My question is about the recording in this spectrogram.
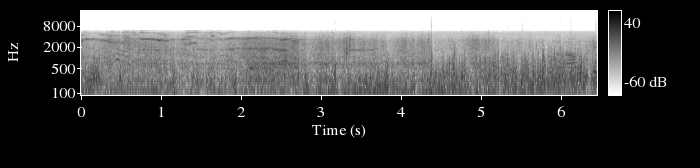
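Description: Strong wind buffeting the microphone, a loud, gusting rumble. Voices are faint in the background.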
